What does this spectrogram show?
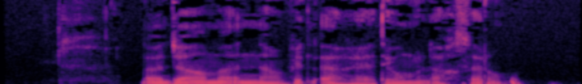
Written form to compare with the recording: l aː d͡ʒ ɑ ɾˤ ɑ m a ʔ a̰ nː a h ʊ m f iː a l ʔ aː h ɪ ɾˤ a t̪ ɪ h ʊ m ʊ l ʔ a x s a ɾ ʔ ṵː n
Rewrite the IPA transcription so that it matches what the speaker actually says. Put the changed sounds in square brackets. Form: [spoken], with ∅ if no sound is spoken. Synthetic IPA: l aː d͡ʒ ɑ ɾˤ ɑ m a ʔ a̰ nː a h ʊ m f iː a l ʔ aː [x] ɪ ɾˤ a t̪ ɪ h ʊ m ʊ l ʔ a x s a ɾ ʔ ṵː n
